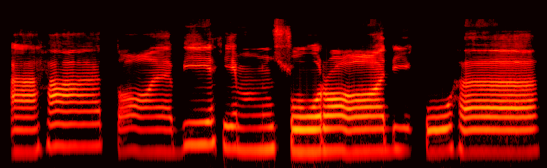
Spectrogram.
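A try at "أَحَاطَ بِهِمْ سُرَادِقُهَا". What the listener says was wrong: Umi, ahato. Biarkan melongo, jangan ditarik. Ahato, to. Nanti tidak bulat. Ya, ahato. Jangan panjang, pendek. Umi, to-nya jangan ditemenin sama angin. Jangan to, jangan. To. Aha, to bihim, to bi, to.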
